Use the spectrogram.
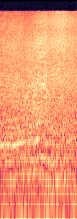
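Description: NHRA Pro Mod drag race cars, including a Chevy Camaro, roar at Englishtown with their engines going on and off the throttle, a dense continuous rumble.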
